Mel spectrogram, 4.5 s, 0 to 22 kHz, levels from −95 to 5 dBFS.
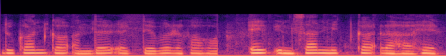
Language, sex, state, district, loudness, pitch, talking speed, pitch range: Hindi, female, Arunachal Pradesh, Papum Pare, -16 LUFS, 200 Hz, 175 wpm, 190-210 Hz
